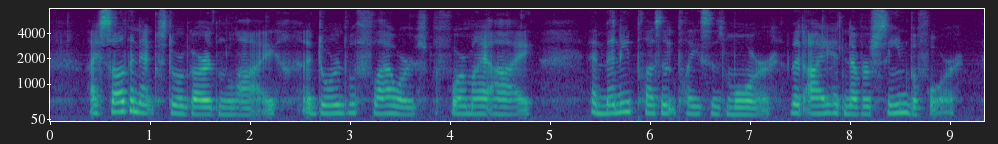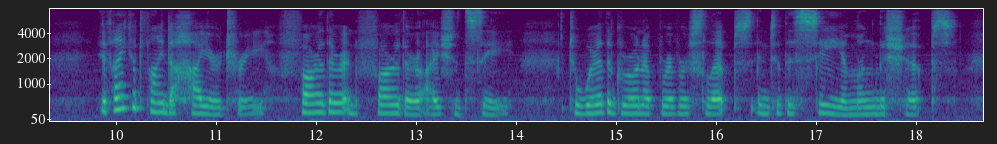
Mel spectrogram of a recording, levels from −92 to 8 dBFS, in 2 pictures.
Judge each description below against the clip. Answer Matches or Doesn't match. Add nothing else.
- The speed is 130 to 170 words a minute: Matches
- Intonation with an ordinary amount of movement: Matches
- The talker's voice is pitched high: Matches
